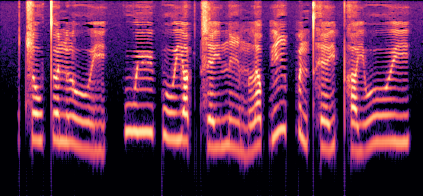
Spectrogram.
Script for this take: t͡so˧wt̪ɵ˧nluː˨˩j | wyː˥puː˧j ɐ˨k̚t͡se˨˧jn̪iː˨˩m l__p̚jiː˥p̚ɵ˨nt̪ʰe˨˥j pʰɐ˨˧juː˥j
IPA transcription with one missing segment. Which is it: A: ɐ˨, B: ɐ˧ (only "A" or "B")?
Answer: B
